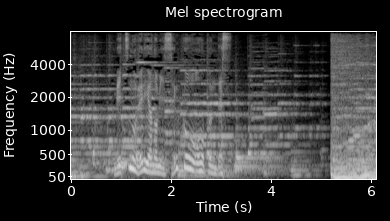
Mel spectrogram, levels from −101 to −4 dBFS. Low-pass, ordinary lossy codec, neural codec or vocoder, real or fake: none; none; none; real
